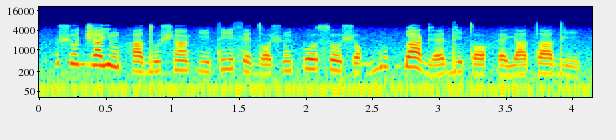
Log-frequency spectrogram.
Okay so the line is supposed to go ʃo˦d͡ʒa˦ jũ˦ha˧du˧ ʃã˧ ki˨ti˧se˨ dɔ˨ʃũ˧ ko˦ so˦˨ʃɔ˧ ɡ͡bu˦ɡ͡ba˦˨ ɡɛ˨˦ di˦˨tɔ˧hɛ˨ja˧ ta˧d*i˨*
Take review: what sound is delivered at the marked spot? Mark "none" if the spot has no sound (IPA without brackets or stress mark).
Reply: i˨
